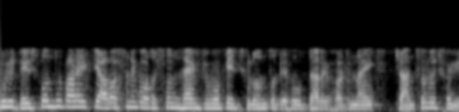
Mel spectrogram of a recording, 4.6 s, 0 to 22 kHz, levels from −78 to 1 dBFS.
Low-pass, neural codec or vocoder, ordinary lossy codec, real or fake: 3.6 kHz; codec, 44.1 kHz, 3.4 kbps, Pupu-Codec; Opus, 32 kbps; fake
